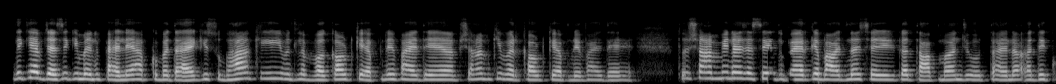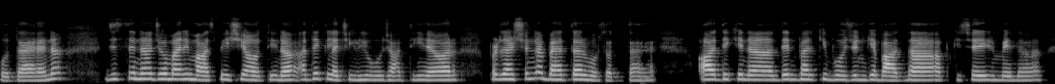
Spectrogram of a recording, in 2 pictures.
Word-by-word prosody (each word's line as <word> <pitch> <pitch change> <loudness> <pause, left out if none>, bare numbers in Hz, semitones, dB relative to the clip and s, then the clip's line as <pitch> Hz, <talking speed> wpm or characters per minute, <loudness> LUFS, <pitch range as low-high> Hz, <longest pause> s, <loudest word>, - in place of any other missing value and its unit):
देखिए, 280 +2 +3
अब 290 - +6
जैसे 245 +2 +5
कि 255 - -3
मैंने 240 -1 +2
पहले 215 0 +4
आपको 230 0 0
बताया 200 -3 +4
कि 240 +3 -4
सुबह 235 +3 +2
की 270 0 -3
मतलब 230 -3 -5
वर्कआउट 230 +2 +3
के 235 - +2
अपने 220 +4 0
फ़ायदे 220 -1 +3
हैं, 220 - +4
अब 210 - -11
शाम 245 +1 -2
की - - -4
वर्कआउट 210 -2 0
के 215 - 0
अपने 200 -1 -1
फ़ायदे 205 -1 -6
हैं। 195 -1 -13 0.4
तो - - -7
शाम 280 -1 +3
में 290 - +2
ना 280 0 +6
जैसे 265 0 0
दोपहर 225 -1 +3
के 250 +1 +3
बाद 220 -1 +3
ना 235 +1 +2
शरीर 220 -2 +1
का 225 -1 +2
तापमान 205 +2 +1
जो 220 0 -4
होता 210 0 -5
है 205 - +2
ना, 215 +1 0
अधिक 220 +1 -3
होता 180 0 -3
है, 185 0 +1
है 190 - +1
ना? 260 +2 -2 0.4
जिससे 245 +3 -5
ना 255 0 +2
जो 250 - +3
हमारी 240 0 +2
मांसपेशियाँ 210 +2 0
होती 200 +1 -4
हैं 215 - -6
ना 205 +1 +4 0.2
अधिक 260 +2 -5
लचीली 210 -1 -3
हो 205 -1 -5
जाती 200 +1 -6
हैं 200 - +2
और 205 +1 +2 0.3
प्रदर्शन 235 +1 0
ना 280 0 0
बेहतर 225 0 +1
हो - - -5
सकता 180 0 -8
है। 195 +2 -12 0.4
और 230 0 +5
देखिए 235 0 -3
ना, 215 -1 +2
दिन 225 +2 -3
भर 230 0 0
की 245 - -5
भोजन 210 0 -4
के 220 +1 -2
बाद 190 -1 +1
ना 200 - +4 0.2
आपके 200 +1 -6
शरीर 205 0 -1
में 195 - 0
ना 195 +1 -7
220 Hz, 225 wpm, -22 LUFS, 205-235 Hz, 0.4 s, अब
